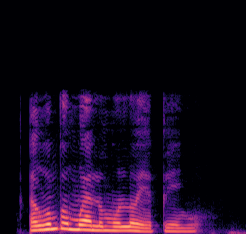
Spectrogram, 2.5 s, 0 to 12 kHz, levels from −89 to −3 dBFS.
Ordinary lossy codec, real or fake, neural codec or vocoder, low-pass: none; fake; codec, 16 kHz, 1 kbps, FunCodec, trained on Chinese and English, 50 frames a second; 7.2 kHz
